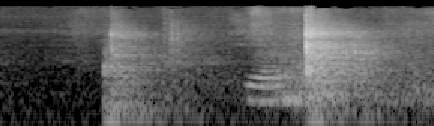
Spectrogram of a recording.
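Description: A chair scraping across the floor as someone gets up from a table: a short scrape about half a second in, then a louder, longer scrape a second later.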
